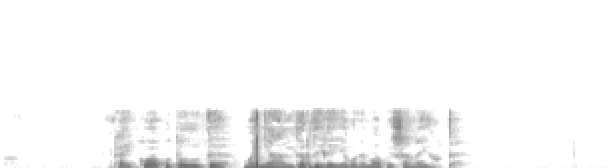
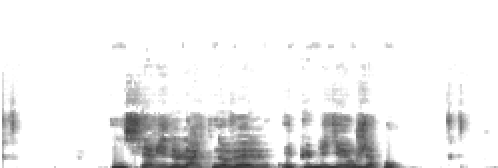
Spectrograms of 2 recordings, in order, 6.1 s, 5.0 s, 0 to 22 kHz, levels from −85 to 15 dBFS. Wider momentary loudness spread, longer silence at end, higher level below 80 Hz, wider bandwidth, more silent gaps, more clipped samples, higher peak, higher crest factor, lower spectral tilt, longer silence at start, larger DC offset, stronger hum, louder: second, 11 LU vs 20 LU; first, 1.55 s vs 0.5 s; second, -78 dBFS vs -44 dBFS; about the same, 8 kHz vs 7.6 kHz; second, none vs 0.23-0.67 s, 0.86-0.98 s, 4.21-4.40 s; neither; second, -10 dBFS vs 0 dBFS; first, 28 dB vs 14 dB; about the same, -5.5 dB/octave vs -5 dB/octave; first, 1.1 s vs 0.1 s; neither; neither; second, -37 LUFS vs -12 LUFS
